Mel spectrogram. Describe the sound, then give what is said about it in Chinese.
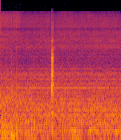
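A thunderclap: a deep, continuous rolling rumble with a single sharp crack partway through, fairly loud, with no voices. “一声炸雷让两个男人吓了一跳。”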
